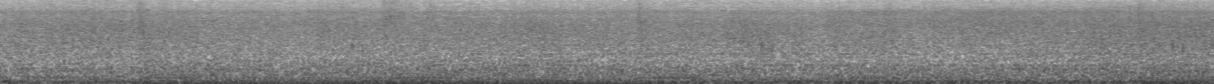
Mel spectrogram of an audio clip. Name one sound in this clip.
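Air conditioner fans whir steadily nearby.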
